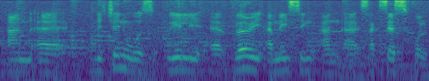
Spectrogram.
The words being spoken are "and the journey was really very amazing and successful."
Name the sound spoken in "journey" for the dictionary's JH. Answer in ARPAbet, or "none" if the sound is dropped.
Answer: CH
